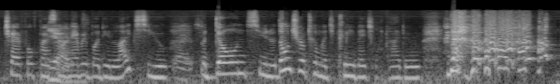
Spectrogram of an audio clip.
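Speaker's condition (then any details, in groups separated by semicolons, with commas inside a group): No condition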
